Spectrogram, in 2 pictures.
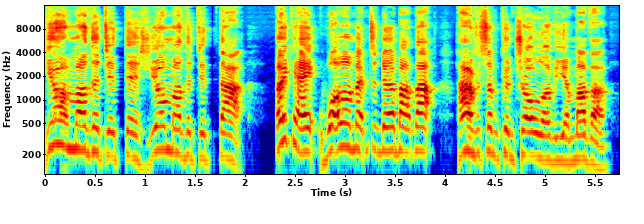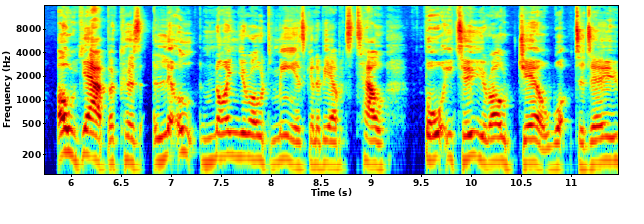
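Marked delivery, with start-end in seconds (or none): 0.0-2.0 mock, derisive, scornful shouty mild ranting yell. Mocking how Abby scolds Kendall, imitating Abby shouting. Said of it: "why are you screaming and shouting at Kendall".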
